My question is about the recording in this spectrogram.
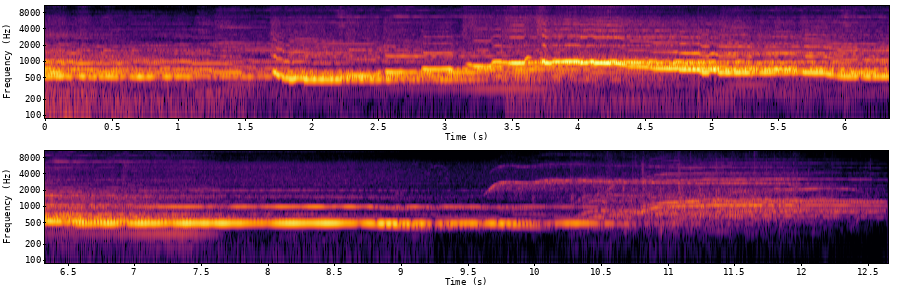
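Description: Bamboo bansuri flute playing a slow closing melody: stepwise descending phrases that settle on a long held low note, then fade out near the end as other sustained tones come in.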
